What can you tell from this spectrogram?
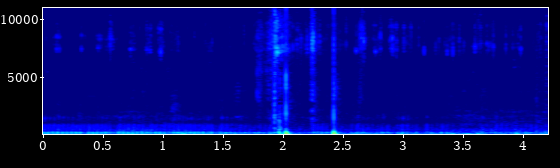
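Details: Lilac Scottish Straight female purring in a low, pulsing rumble of about two and a half pulses per second, interrupted by two sharp taps.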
